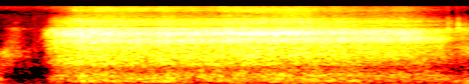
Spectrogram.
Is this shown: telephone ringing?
no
